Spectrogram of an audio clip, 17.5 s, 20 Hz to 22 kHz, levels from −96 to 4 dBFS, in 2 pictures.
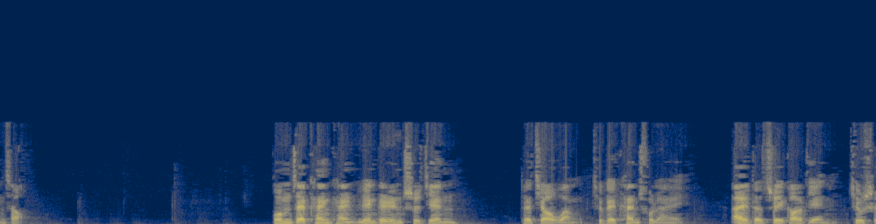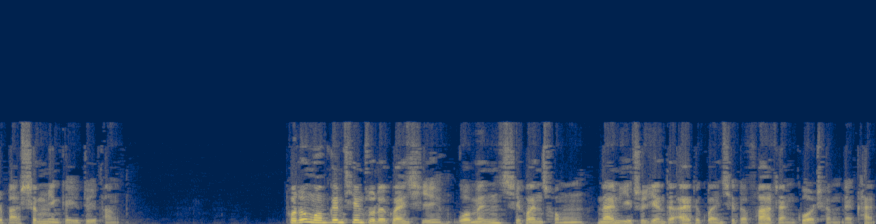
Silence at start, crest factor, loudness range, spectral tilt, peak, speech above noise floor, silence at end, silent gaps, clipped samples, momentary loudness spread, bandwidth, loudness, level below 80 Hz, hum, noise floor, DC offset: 0 s; 22 dB; 5 LU; -5 dB/octave; -2 dBFS; 53 dB; 0 s; none; under 0.1%; 12 LU; 10.5 kHz; -23 LUFS; -62 dBFS; none; -76 dBFS; under 0.1%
